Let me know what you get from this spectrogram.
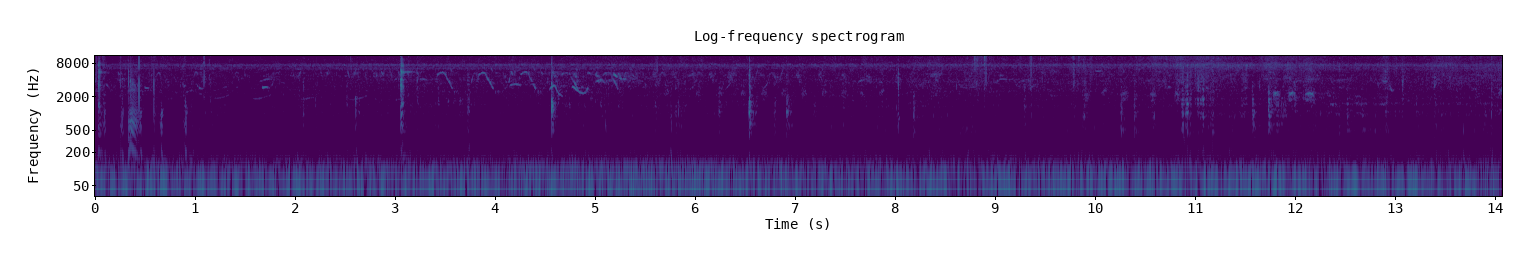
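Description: Birds chirping in short, quickly bending calls, mostly a few seconds in, over a steady low rumble, with a few short clicks scattered through.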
